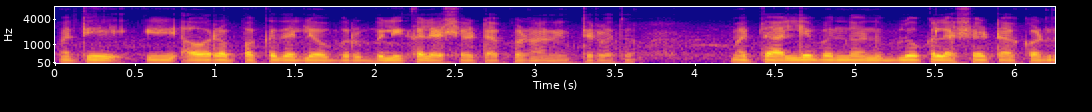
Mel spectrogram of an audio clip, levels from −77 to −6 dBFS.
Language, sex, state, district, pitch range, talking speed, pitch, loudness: Kannada, male, Karnataka, Bangalore, 95-105 Hz, 165 wpm, 100 Hz, -18 LUFS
